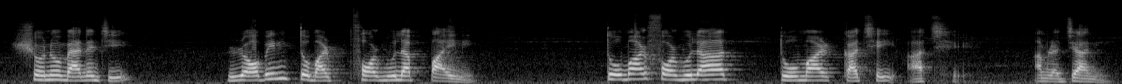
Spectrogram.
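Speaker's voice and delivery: slow solemn tone. Reading a story where a short man threatens a captive: slow grave voice. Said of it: "ধীর ও গম্ভীর স্বরে একটু ভাঙা ইংরেজিতে বলল".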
